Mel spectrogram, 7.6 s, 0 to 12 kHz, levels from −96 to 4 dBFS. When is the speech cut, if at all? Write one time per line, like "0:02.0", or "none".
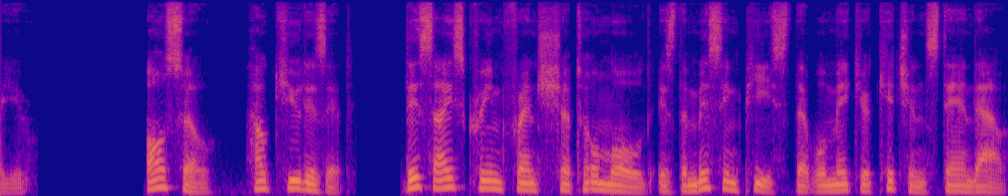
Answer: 0:02.9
